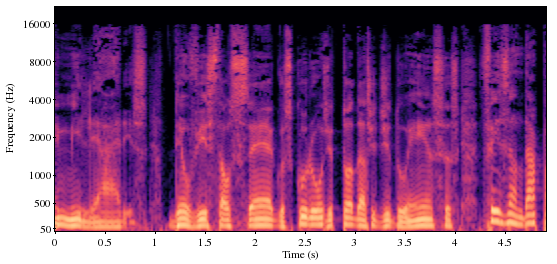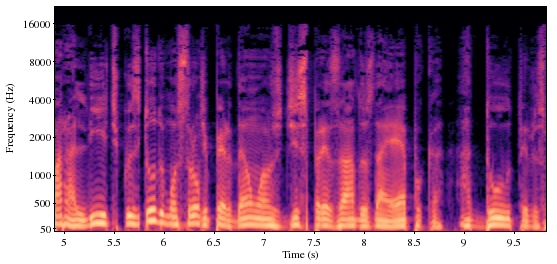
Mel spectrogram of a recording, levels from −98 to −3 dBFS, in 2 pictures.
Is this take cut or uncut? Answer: cut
